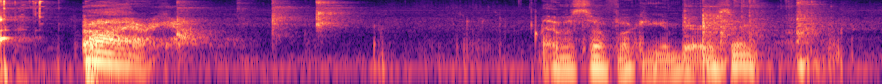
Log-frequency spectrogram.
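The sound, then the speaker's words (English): A beer can cracks open and a beer bottle pops, two sharp bursts with a brief fizzy hiss and clinking, followed by people talking. “that is the sound of a couple brews, one being cracked, one being popped”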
